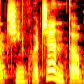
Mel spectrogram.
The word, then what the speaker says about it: Cinquecento: Włosi powiedzieliby Fiata Cinquecento, bo tak właśnie wymawia się po włosku ten liczebnik, ale auto, którym wyruszył Altare, bardziej przypominało współczesnego Fiata 500 niż model znany w Polsce jako Cinquecento.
